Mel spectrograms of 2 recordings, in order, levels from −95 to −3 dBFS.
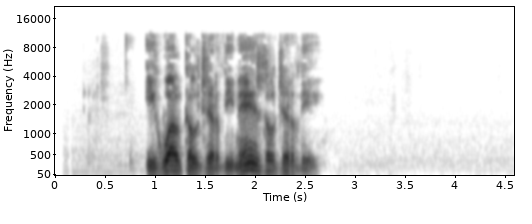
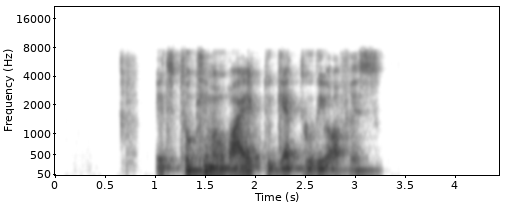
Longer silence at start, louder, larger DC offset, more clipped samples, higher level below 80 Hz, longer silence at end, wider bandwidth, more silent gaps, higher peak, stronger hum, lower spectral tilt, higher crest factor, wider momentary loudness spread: first, 0.9 s vs 0.65 s; first, -21 LUFS vs -29 LUFS; neither; neither; about the same, -60 dBFS vs -60 dBFS; first, 2 s vs 1.2 s; first, 11.5 kHz vs 7.8 kHz; neither; first, -2 dBFS vs -10 dBFS; neither; about the same, -5 dB/octave vs -5.5 dB/octave; about the same, 24 dB vs 20 dB; about the same, 12 LU vs 10 LU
